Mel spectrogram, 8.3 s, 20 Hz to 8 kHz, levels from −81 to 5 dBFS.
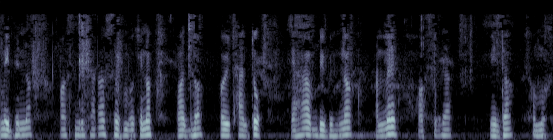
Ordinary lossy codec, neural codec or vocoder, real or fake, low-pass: MP3, 24 kbps; vocoder, 22.05 kHz, 80 mel bands, WaveNeXt; fake; 7.2 kHz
